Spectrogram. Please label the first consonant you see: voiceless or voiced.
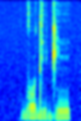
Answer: voiced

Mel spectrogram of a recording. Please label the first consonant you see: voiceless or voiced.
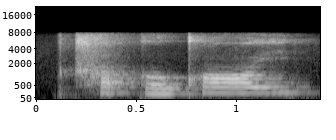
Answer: voiceless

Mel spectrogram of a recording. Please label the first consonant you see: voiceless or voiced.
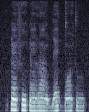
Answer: voiceless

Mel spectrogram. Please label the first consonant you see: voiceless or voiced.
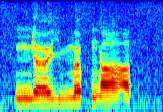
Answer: voiced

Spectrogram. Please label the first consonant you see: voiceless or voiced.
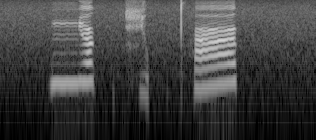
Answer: voiced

